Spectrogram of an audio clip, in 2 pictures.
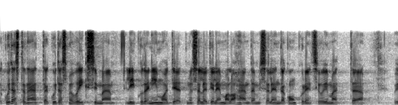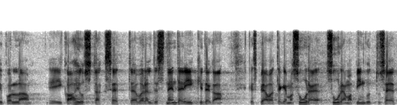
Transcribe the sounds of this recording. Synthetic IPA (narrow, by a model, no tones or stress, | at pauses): kujd̪̥ɑst̪e̞næːt̪ːˑe̞kujd̪̥ɑsme̞vɤjksime̞liːkːˑud̪̥ɑniːmo̞ːd̪̥ie̞t̪ːˑme̞se̞lːe̞d̪ile̞mːɑlɑɦe̞nd̪̥ɑmise̞le̞nd̪̥ɑko̞ŋkˑuɾe̞nʲt̪sivɤjmet̪ːˑ | vɤjb̥o̞lːɑ | e̞jkɑɦjust̪ɑkse̞t̪ːvɤre̞ld̪̥e̞sne̞nd̪̥e̞ɾiːkːˑid̪e̞ɡ̥ɑ | ke̞speɑvɑd̪̚t̪eɡ̥e̞mɑsuːɾesuːɾe̞mɑpiŋɡut̪ːˑuse̞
